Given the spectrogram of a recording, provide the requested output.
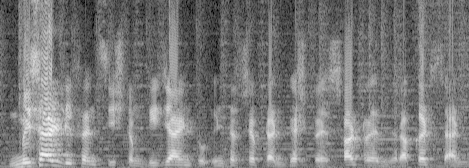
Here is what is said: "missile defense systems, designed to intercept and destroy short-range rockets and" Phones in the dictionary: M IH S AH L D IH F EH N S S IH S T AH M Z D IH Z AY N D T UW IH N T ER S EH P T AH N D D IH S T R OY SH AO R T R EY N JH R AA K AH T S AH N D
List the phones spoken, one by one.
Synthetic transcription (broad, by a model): M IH S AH L D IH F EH N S S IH S T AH M D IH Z AY N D T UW IH N T ER S EH P T AH N D D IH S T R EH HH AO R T R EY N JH R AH K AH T S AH N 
